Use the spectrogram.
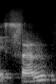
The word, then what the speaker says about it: Ason: It's a little bit tricky, so I'll just say A son. It's like a J with Jason without J, I usually call it.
